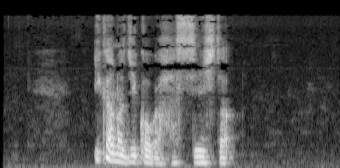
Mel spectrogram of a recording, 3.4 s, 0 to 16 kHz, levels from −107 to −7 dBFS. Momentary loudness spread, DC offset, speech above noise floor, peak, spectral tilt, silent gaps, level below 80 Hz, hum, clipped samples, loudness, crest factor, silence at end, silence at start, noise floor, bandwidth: 8 LU; under 0.1%; 44 dB; -2 dBFS; -4.5 dB/octave; none; -56 dBFS; none; under 0.1%; -20 LUFS; 22 dB; 1.05 s; 0.95 s; -64 dBFS; 11.5 kHz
